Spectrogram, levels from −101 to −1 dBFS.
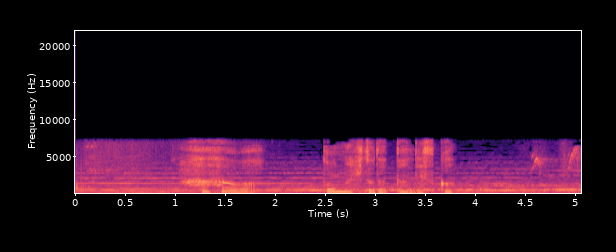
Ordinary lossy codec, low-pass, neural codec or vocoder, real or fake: none; 7.2 kHz; none; real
